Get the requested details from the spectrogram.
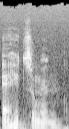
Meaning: plural of Erhitzung
- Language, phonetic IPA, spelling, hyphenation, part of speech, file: German, [ɛɐ̯ˈhɪt͡sʊŋən], Erhitzungen, Er‧hit‧zun‧gen, noun, De-Erhitzungen.ogg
